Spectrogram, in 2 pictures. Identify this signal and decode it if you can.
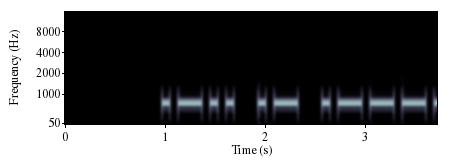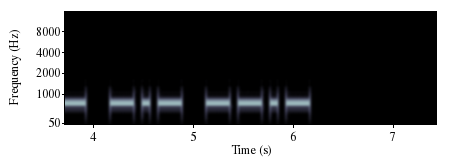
Morse code, heard as a keyed tone, about 15 wpm, 700 Hz. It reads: LA1KQ
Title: DXCC-100 Call Signs - 5 Characters - Repeated 3x - 15wpm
